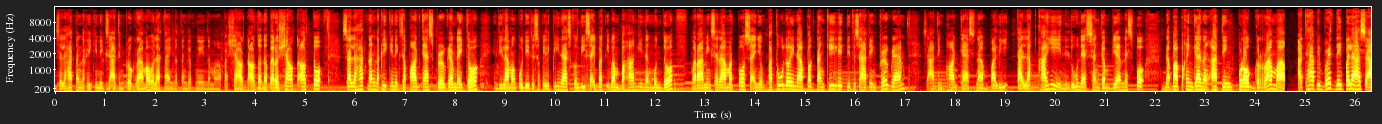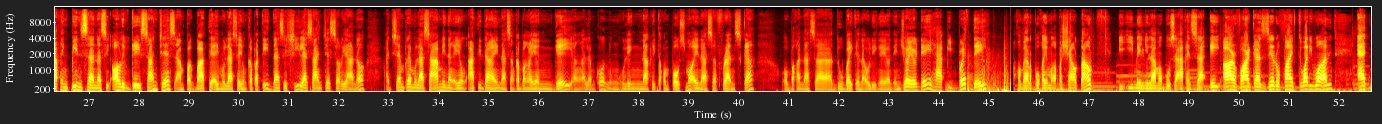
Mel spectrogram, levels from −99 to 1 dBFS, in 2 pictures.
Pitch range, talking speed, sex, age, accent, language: 105-145 Hz, 165 wpm, male, 50-69, native, Filipino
